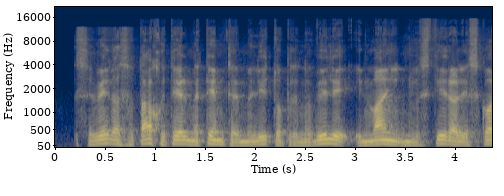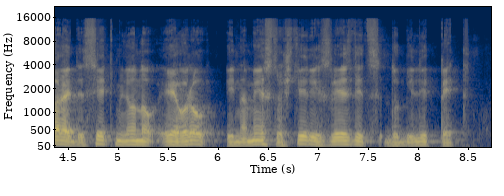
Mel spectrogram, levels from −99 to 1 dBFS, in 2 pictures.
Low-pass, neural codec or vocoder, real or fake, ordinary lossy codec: 14.4 kHz; none; real; Opus, 16 kbps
